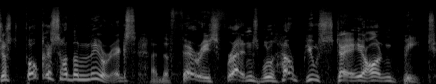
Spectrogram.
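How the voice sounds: In a put-on character voice, a man speaks at a moderate pace and high pitch, with vocal fry, a fairly bright tone, a slightly husky edge and big pitch swings.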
